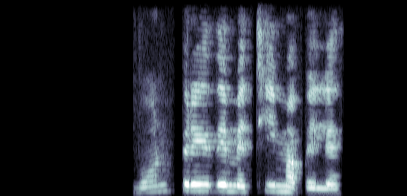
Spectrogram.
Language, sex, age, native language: Icelandic, female, 40-49, Icelandic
